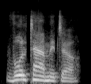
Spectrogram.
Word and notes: voltameter: Indian

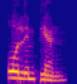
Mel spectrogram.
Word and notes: Olympian: Indian

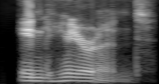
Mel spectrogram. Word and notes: inherent: American English

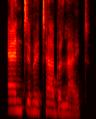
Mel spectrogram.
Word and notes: antimetabolite: Indian

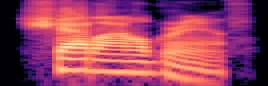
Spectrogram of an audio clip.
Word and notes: shadowgraph: American English

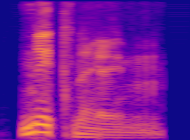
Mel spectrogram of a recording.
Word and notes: nickname: British English

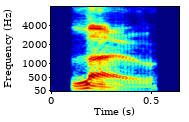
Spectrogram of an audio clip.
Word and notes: lo: British English

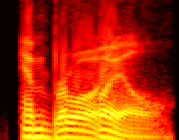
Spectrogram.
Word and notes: embroil: American English

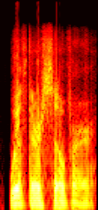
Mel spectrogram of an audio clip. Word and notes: whithersoever: American English

